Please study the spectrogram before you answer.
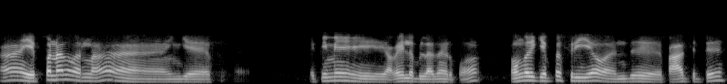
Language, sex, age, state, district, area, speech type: Tamil, male, 18-30, Tamil Nadu, Pudukkottai, rural, conversation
